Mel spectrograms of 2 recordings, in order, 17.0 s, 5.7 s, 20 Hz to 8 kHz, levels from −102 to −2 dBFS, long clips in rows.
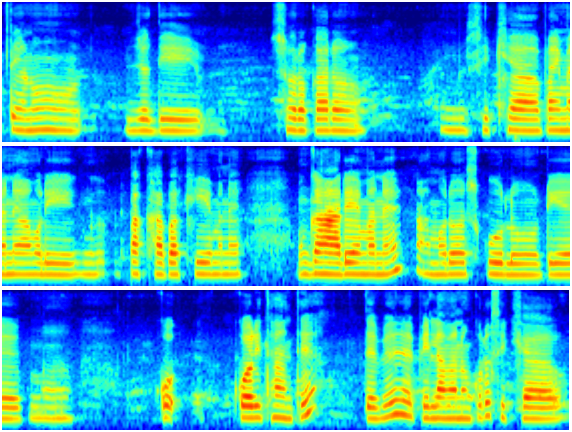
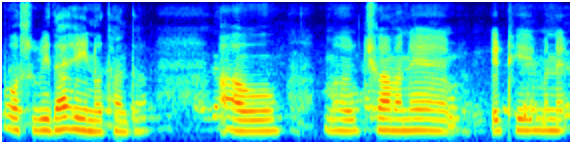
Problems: constant background noise, continuous background conversations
